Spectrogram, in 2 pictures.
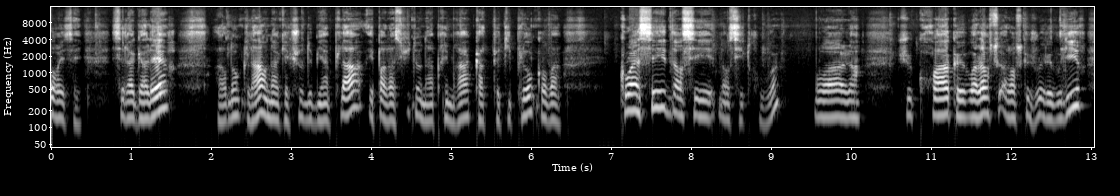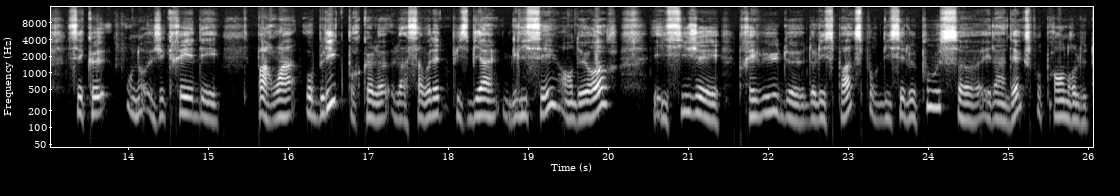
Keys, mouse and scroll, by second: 1.0-1.9 drag, 3.5-4.2 drag, 8.3 click, 9.6-11.8 drag, 12.5 space, 13.2-15.0 drag, 16.8-17.4 drag, 19.3-20.3 drag, 20.5-21.3 drag, 22.5 click.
